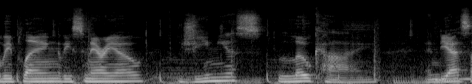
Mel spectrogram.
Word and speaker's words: loci: And yes, I am going to be using the what I believe to be proper British pronunciation of loci, because it's the plural of locus. And I think calling it loci is dumb, Americans.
